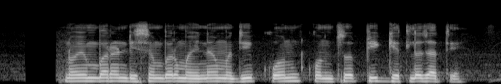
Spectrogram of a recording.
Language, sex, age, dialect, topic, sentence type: Marathi, male, 18-24, Varhadi, agriculture, question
